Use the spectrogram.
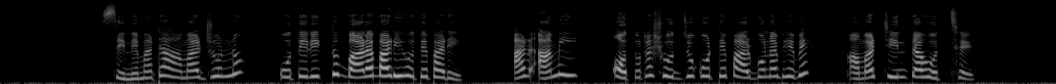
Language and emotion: Bengali, fearful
